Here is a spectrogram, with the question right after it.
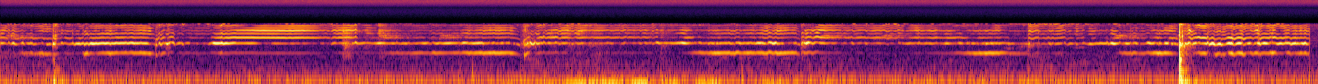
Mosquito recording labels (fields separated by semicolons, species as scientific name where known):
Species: mosquito; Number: one; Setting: cup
